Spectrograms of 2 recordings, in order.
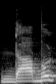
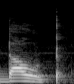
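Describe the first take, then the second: First: A b sound is pronounced in the middle. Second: No b sound is heard in the middle. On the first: The speaker calls it wrong. "डाबुट नहीं पढ़ेंगे" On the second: The speaker calls it right. "यहाँ पर बी silent है"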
